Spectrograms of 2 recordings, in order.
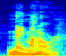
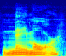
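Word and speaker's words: Namor: Neymar's dialogue reveals that rather than being pronounced name or like the original Comics it would be pronounced Neymar in order to bring the character more fully in line with his new Aztec mine Origins and that's where that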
